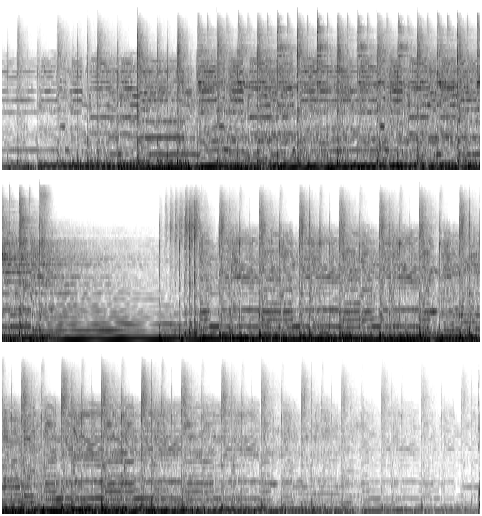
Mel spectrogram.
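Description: An upbeat instrumental outro theme tune, also used as the intro, plays loud and steady with punchy drums and heavy bass, dipping into a muffled, filtered break midway before surging back and fading out at the end.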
